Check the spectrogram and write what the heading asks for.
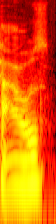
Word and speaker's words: Taos: Taos. I would say Taos. – Taos. Okay, we'll say Taos for now.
